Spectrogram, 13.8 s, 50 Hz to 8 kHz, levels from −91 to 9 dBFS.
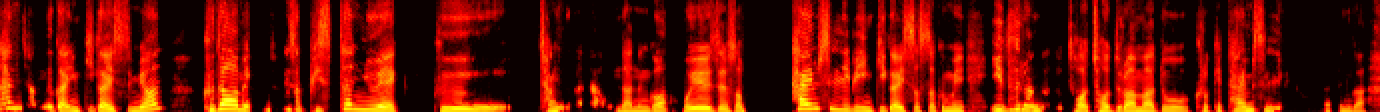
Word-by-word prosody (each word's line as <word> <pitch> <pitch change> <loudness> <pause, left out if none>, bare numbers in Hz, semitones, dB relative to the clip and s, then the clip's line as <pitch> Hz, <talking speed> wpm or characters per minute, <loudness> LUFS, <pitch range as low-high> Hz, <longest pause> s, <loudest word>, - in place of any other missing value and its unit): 1 385 +1 -2
장르가 470 +4 0
인기가 210 +6 +1
있으면 200 - +1 0.4
그다음에 300 0 +7
계속해서 275 +3 -10
비슷한 300 +8 -2
류의 245 -9 +4 0.3
그 195 -3 +3 0.7
장르가 205 -1 -3 0.5
나온다는 155 -2 -4
거. 230 +9 -1
뭐 195 - +1
예를 200 0 +6
들어서 180 -1 -3 0.5
타임 335 +1 +6
슬립이 270 -10 -4
인기가 200 0 -1
있었어. 145 0 -3
그러면 175 0 -2 0.3
이 255 +1 0
드라마도 260 -1 -1 0.3
저 190 -1 +1
저 175 -2 -1
드라마도 160 -7 -1
그렇게 165 0 -8
타임 245 +6 -1
슬립이 225 -5 -6 0.4
나온다든가. 125 0 -9
205 Hz, 325 characters per minute, -23 LUFS, 175-260 Hz, 0.7 s, 그다음에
